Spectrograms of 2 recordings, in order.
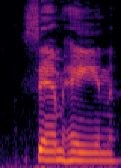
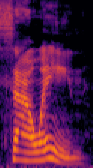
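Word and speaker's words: Samhain: Sam Hayne. That's annoying. Sam Juan. People No. Everyone was calling it Sam Hayne. No one knows the correct Gaelic pronunciation. It's It's Sain.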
